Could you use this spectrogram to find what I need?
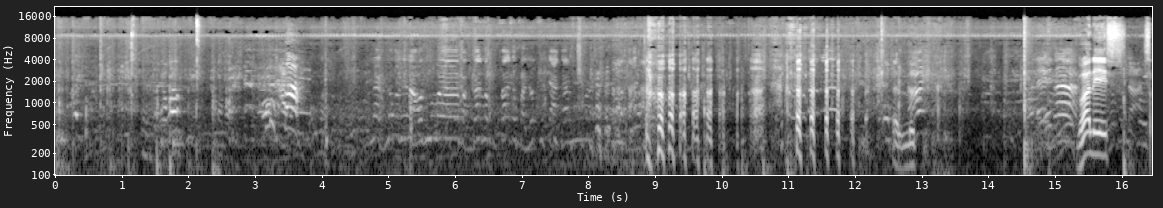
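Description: A basketball thuds against a wooden backboard.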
